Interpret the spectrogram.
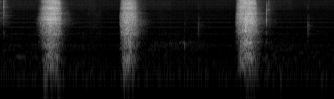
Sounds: Sniff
